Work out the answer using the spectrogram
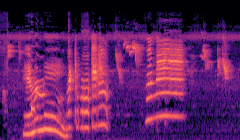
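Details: Talking pet parrot giving a drawn-out, swooping speech-like phrase, then clipped word-like syllables and a bright nasal utterance, with small chirps in between.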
